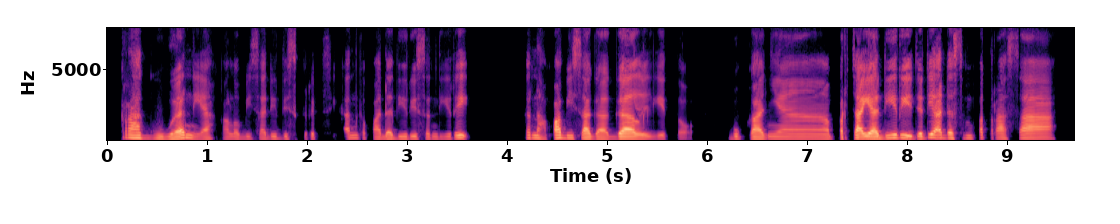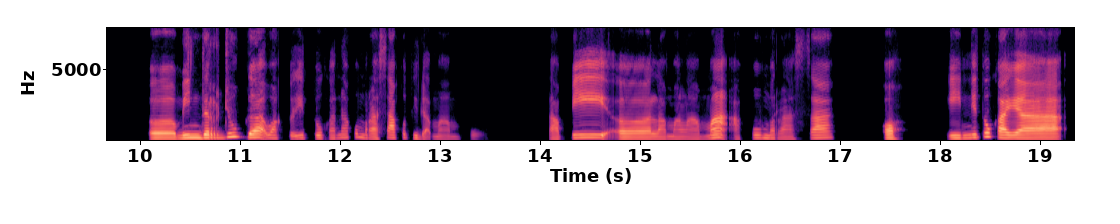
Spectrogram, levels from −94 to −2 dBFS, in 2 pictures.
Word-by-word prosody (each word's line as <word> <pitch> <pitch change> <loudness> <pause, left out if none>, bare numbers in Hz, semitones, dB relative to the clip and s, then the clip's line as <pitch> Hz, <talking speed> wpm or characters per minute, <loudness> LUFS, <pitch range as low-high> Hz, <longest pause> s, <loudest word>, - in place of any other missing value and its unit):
keraguan 170 -3 +2
ya, 150 0 -5
kalau 155 -1 -11
bisa 155 0 -12
dideskripsikan 155 +3 -13
kepada 155 -4 -6
diri 155 +1 -7
sendiri, 155 +4 -4 0.6
kenapa 190 -1 +1
bisa 180 -2 +1
gagal, 150 0 +4
gitu, 130 -2 -14 0.4
bukannya 155 0 -3
percaya 170 -1 +6
diri. 200 0 +2
Jadi, 165 +8 +2
ada 190 0 +2
sempet 185 +2 -11
rasa, 170 -1 -1 0.7
eee, 175 0 +4
minder 215 +2 +4
juga 255 -2 +2
waktu 190 -1 -8
itu. 195 -1 -8
Karena 195 +4 -11
aku - - -20
merasa 205 +2 -4
aku 220 - -20
tidak 185 -7 -12
mampu. 140 -1 -20 0.7
Tapi, 210 +10 -1
eee, 170 0 -1
lama-lama 155 +6 -3
aku 185 +7 -12
merasa 180 +4 -5 0.6
"Oh, - - +3 0.5
ini 190 +4 -2
tuh 285 0 0
kayak, 175 -4 +6
170 Hz, 120 wpm, -23 LUFS, 155-195 Hz, 0.7 s, percaya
